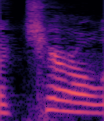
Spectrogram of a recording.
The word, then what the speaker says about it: Cheryl: And so Cheryl with the hard CH is the Hebrew or the Jewish way to pronounce her name.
